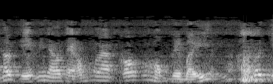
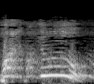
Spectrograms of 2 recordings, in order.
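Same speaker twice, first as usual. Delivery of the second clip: high furious outburst. Retold or imitated. American finally losing it, high shouted laughing curse. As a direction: blow up at him, half laughing. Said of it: "tức quá rồi, bắt đầu kìa".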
